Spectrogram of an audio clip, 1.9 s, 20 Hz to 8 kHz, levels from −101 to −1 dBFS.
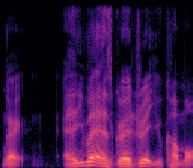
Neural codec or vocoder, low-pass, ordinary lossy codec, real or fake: none; none; none; real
